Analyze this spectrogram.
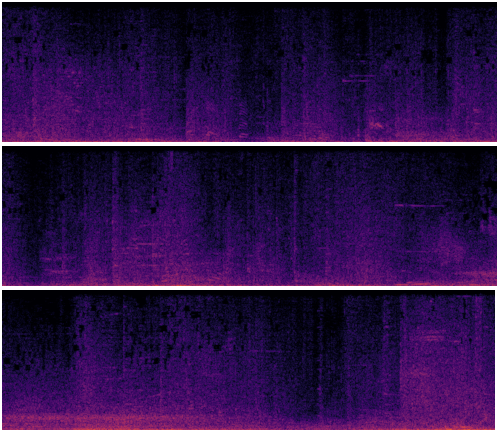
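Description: Video game fight effects whoosh, crash and clang.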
